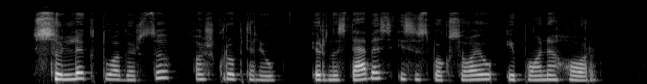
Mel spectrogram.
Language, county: Lithuanian, Kaunas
